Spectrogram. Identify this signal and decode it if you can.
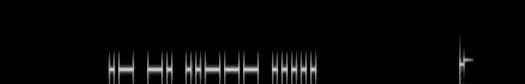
Morse code, heard as a keyed tone, about 25 wpm, 700 Hz. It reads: AN25
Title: Common Cut Numbers - 4-Digit 25wpm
